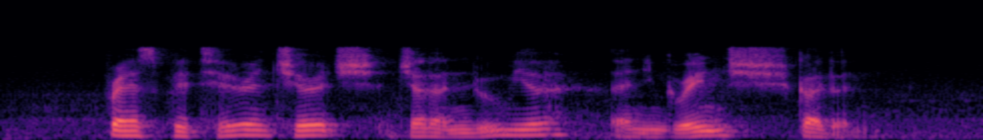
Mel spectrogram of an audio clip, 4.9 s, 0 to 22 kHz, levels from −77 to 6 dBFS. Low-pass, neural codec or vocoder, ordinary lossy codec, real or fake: 5.4 kHz; codec, 16 kHz in and 24 kHz out, 0.6 kbps, FocalCodec, streaming, 2048 codes; none; fake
